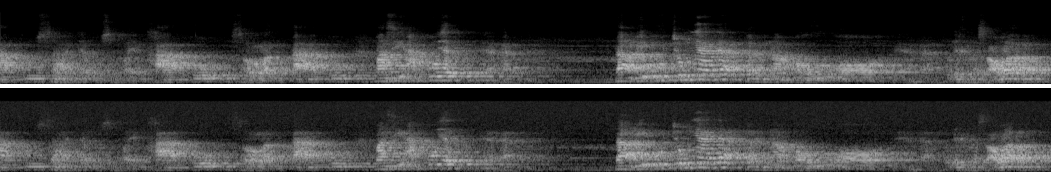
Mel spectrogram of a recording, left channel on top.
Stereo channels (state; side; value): noise; right; hiss, 22 dB below the sound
